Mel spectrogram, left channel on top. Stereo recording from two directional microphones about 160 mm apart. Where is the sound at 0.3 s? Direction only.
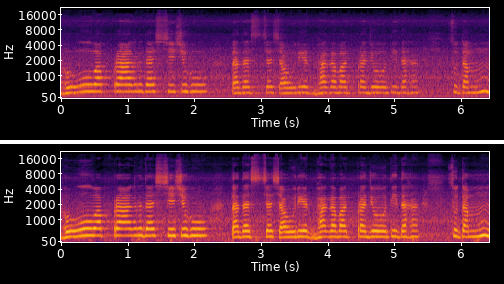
30° right (ahead or behind).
